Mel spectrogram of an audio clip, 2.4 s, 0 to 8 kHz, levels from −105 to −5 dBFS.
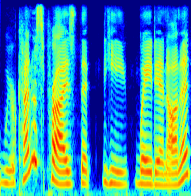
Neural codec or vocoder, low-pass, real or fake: codec, 16 kHz, 4.8 kbps, FACodec; 7.2 kHz; fake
